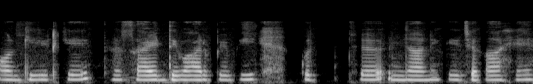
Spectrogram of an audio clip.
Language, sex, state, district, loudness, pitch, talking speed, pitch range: Hindi, female, Delhi, New Delhi, -19 LUFS, 215 Hz, 145 wpm, 210-220 Hz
